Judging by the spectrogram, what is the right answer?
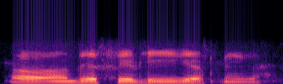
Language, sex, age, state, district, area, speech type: Dogri, male, 18-30, Jammu and Kashmir, Udhampur, rural, conversation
